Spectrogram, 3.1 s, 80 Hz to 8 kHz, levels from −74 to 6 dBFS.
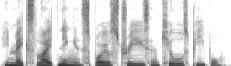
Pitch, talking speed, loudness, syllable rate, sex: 190 Hz, 175 wpm, -18 LUFS, 4.0 syllables/s, female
